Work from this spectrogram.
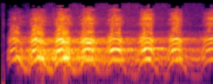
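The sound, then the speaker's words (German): A large, angry guard dog barking at a fence, a rapid, steady series of loud, full barks with no voices. “In dem Moment, wo sie über den Zaun klettern wollten, kam ein Hund. Und nicht irgendein Hund, sondern ein großer, wütender Wachhund.”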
